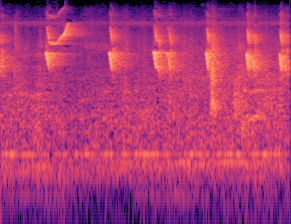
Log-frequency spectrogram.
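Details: Indian palm squirrel chirping loudly: sharp, high chips with short fading tails, seven in about four seconds at uneven spacing, over a faint steady hum.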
